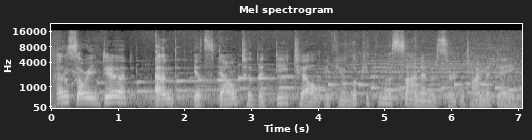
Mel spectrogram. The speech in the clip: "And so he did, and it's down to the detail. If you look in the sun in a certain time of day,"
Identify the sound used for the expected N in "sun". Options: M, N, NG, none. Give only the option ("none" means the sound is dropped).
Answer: N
